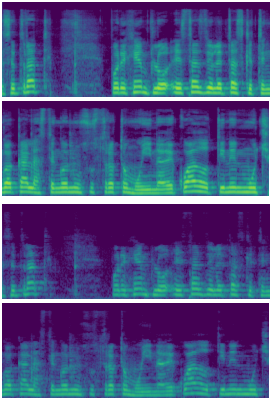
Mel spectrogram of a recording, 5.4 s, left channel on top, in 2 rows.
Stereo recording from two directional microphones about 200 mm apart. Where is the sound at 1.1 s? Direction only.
60° left (ahead or behind).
